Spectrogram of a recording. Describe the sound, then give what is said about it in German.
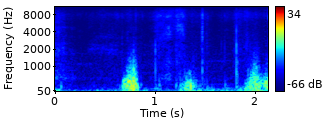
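Three heavy, thudding footfalls land at uneven intervals as a person bounds along pretending to be a cantering horse, fairly loud over quiet background rustle, with no talking. “Warte mal, ich tue jetzt mal so, als wäre ich ein Pferd.”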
